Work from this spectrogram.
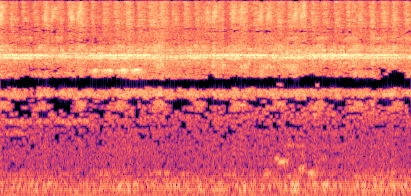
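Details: Crickets chirping at night in a village: a dense, steady high-pitched shimmer of rapid pulsed trills, with a second pulsing band of lower chirps beneath, continuous and unbroken throughout.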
